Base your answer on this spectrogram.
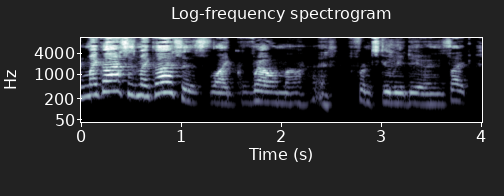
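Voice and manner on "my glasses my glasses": high, loud wail of dismay; mock frantic cry. Shinpachi looking for lost glasses, mock frantic. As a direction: cry out as if groping for them.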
